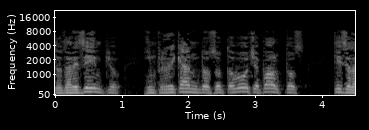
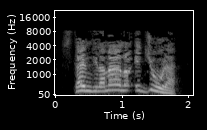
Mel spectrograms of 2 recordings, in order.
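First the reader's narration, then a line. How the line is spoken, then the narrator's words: Exclaiming together. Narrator (Italian): esclamarono insieme Athos e Aramis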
